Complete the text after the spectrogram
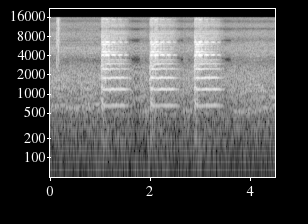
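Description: A boxing bell rings three times.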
